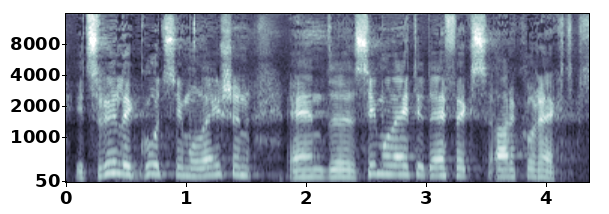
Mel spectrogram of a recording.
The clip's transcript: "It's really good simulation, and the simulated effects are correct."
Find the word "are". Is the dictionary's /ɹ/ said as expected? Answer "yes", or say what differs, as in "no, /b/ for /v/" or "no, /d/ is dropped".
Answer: yes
